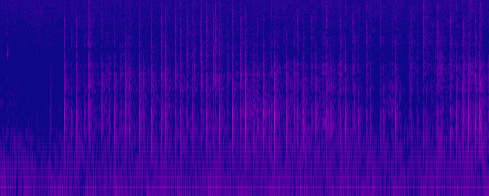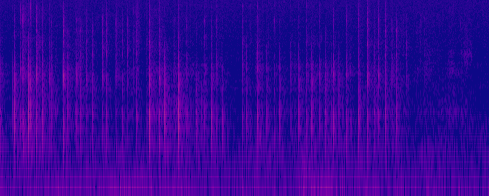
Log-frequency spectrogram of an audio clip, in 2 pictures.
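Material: Faux leather.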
